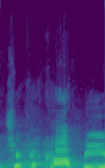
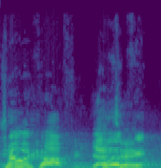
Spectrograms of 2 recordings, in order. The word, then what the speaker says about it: Chillicothe: One of our best publishers is in Chicopee, Ohio, is his hometown. So never even heard of it. Yeah, in middle of nowhere. I wonder if you're saying it wrong. I'm probably Chillicothe. Chillicothe, that's it.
